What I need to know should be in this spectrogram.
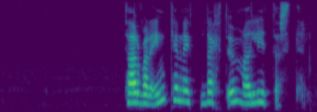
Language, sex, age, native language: Icelandic, female, 30-39, Icelandic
